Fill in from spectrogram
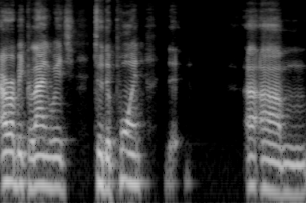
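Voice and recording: A man at a slow pace with a medium pitch, fairly even intonation and a bright, sharp tone.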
